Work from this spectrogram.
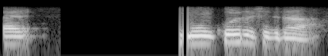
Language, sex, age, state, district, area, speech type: Manipuri, male, 18-30, Manipur, Tengnoupal, rural, conversation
